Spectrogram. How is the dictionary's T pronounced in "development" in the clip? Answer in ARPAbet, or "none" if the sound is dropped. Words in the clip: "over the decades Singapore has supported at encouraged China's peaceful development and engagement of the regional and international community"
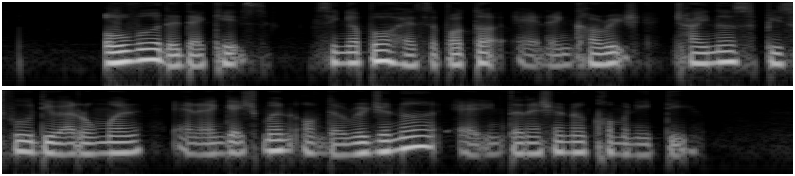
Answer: T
